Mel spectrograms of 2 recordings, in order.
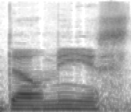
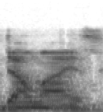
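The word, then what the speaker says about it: Dhelmise: I think it's pronounced Delmise because like demise.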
